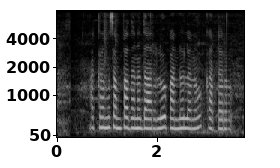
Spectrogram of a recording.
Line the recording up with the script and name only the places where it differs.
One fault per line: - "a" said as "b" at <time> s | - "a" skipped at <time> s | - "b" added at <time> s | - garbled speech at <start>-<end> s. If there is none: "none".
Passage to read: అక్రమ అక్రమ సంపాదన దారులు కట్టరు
- "అక్రమ" skipped at 1.0 s
- "పన్నులను" added at 2.2 s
